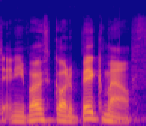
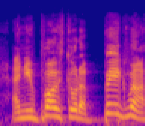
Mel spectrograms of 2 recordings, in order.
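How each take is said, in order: First: It is said flatly, with little energy. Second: It is said forcefully, with fiery energy. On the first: The threat carries no real menace. The speaker calls it wrong. "he kind of said it like that" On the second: The threat sounds genuinely menacing. The speaker calls it right. "rather than like"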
